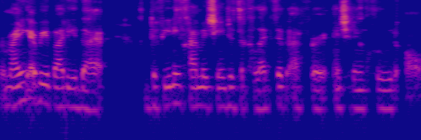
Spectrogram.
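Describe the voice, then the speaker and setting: A man talks at a very fast pace in a fairly high, somewhat breathy voice. His intonation is monotone and flat. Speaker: youth climate ambassador. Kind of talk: prepared speech.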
